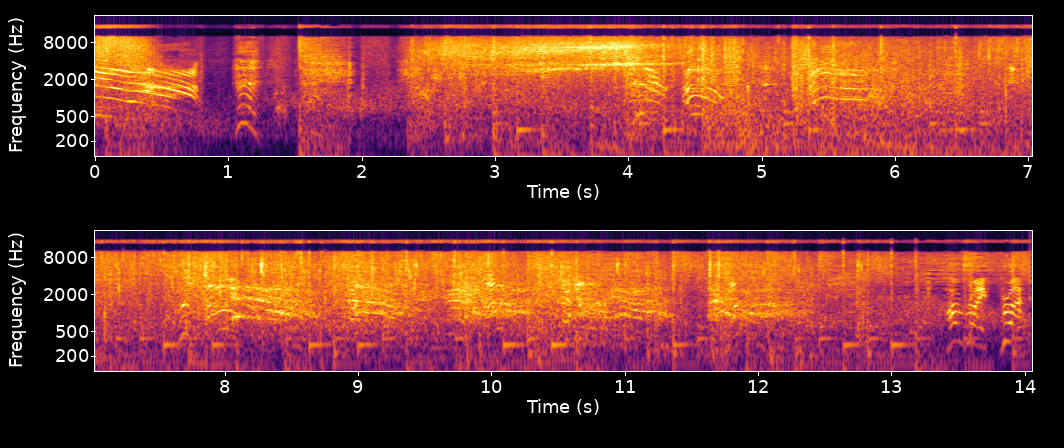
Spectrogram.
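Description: Synthesized action-scene soundtrack music with a steady pulsing beat, overlaid by repeated swooping electronic sound effects that rise and fall in pitch.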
